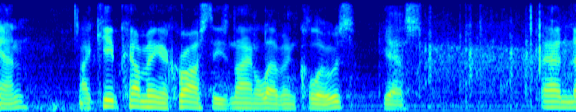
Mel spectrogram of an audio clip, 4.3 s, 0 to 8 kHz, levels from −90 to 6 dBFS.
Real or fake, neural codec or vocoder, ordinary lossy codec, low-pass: real; none; Opus, 32 kbps; 7.2 kHz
